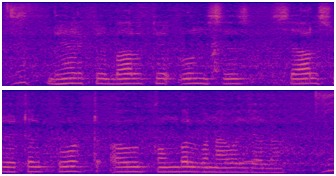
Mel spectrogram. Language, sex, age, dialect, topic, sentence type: Bhojpuri, male, 18-24, Southern / Standard, agriculture, statement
